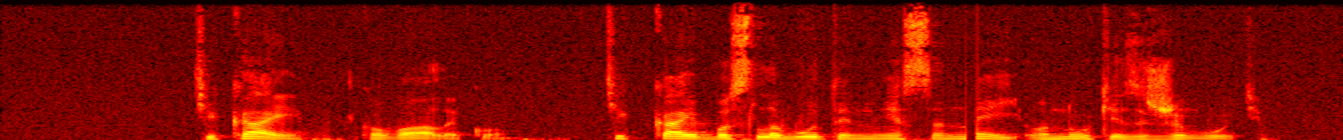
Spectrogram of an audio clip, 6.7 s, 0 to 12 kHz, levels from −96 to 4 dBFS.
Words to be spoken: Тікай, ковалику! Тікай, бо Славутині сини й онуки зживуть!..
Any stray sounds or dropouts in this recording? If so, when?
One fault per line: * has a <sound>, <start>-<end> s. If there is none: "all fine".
* has a dropout, 4.8-4.9 s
